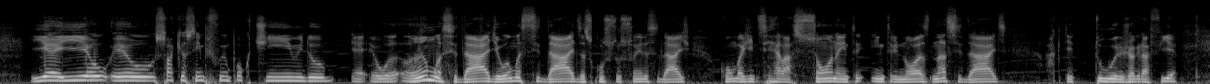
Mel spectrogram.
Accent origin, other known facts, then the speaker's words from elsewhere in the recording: Minas Gerais, Brazil; now in Belo Horizonte, Brazil; eu sou uma pessoa que vim do interior de Minas Gerais, da roça, trabalhava com café, tomate, milho, cuidava dos porcos, galinha ali com a minha avó, meu avô.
